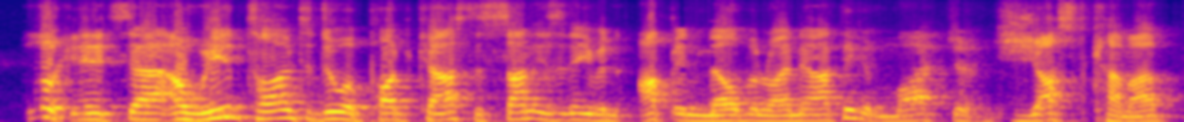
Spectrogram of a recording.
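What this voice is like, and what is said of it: Slightly raspy voice. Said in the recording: “my voice sounds a little bit raspy”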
